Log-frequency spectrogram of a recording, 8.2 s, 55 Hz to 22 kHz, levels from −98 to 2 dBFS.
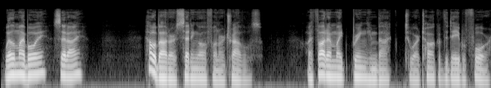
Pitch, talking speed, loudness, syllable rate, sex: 110 Hz, 200 wpm, -19 LUFS, 5.4 syllables/s, male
